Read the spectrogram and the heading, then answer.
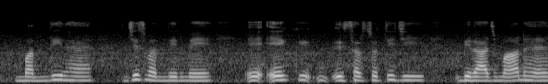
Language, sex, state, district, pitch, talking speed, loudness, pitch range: Hindi, male, Bihar, Kishanganj, 185 Hz, 120 wpm, -23 LUFS, 175-195 Hz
